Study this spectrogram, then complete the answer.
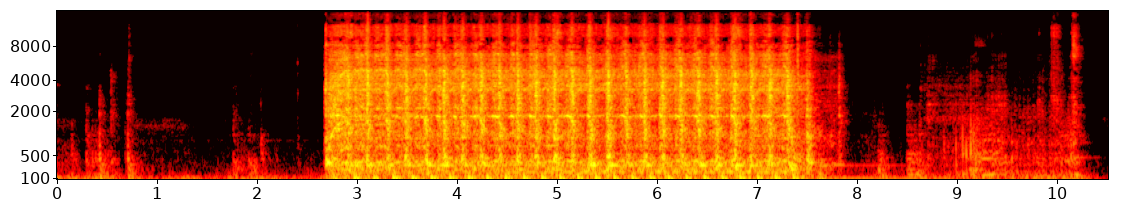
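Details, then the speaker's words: Yamaha Raptor 90 (scooter-style GY6-like engine), non-running, compression test with throttle open: even strong cranking about three beats per second for five seconds; very good reading, valves and rings sealing; normal cranking compression. "That is a very good reading. Cool. So it tells me the valves and the piston rings are sealing, so I shouldn't have to mess with the valves at all."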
